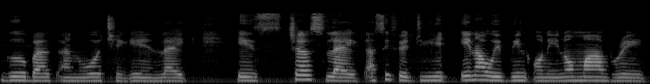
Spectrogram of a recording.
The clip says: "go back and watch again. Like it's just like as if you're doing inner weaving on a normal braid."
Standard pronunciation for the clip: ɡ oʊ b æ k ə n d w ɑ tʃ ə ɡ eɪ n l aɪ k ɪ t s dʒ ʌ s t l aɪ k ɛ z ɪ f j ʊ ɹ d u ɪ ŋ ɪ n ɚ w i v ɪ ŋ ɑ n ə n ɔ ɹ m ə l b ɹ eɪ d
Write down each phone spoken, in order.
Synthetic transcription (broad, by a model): ɡ oʊ b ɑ k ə n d w ɑ tʃ ə ɡ eɪ n l aɪ k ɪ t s dʒ ʌ s t l aɪ k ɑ s ɪ f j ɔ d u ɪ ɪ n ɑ w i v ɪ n ɑ n ə n ɔ m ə l b ɹ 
